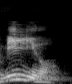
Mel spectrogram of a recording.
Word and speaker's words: miglio: Nel veder il miglio, aqui é o milho, a pronúncia é milho, né? Mas a escrita é miglio.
